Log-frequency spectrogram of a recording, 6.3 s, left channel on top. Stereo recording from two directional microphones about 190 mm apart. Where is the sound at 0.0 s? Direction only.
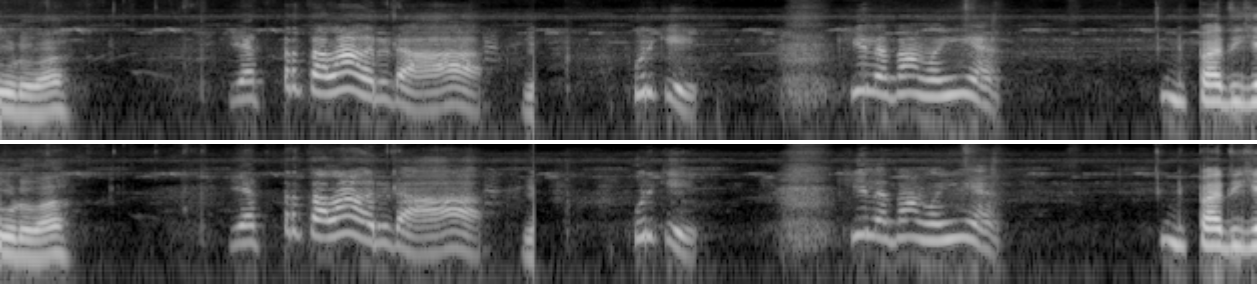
30° right (ahead or behind).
